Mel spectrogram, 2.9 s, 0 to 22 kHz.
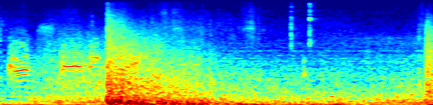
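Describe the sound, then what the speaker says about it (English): A StuG assault gun fires in the Company of Heroes 2 strategy game, one heavy boom landing partway in and rumbling away, with a commentator talking over it and honking unit sounds around it. "StuG continues to bombard."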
